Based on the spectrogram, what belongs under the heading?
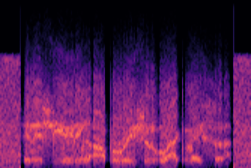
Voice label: round draw, radio; cstrike; csof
